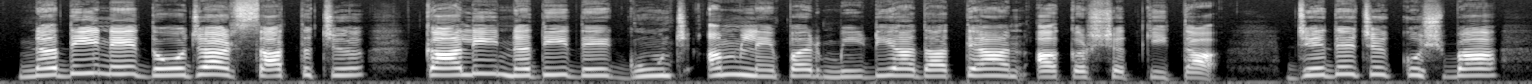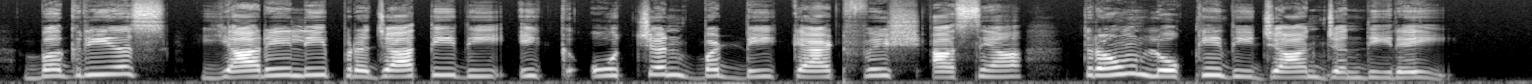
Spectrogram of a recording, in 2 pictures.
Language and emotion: Dogri, neutral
